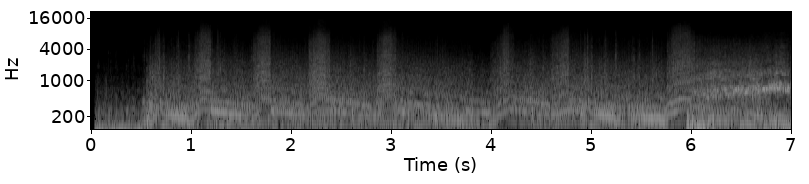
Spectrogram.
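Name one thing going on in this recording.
A car engine revs up and down while idling.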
